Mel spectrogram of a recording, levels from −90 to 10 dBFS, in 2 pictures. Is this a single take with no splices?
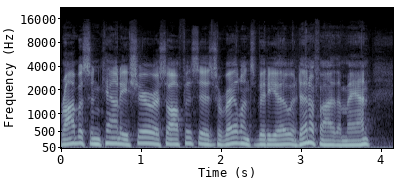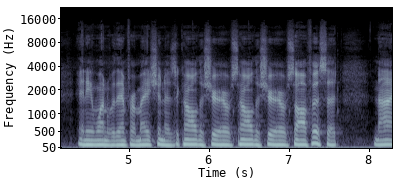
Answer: no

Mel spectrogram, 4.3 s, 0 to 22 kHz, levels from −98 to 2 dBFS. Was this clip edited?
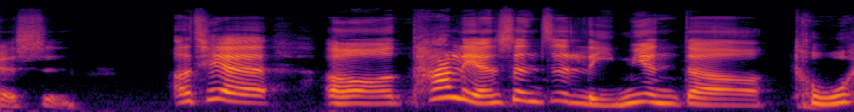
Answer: no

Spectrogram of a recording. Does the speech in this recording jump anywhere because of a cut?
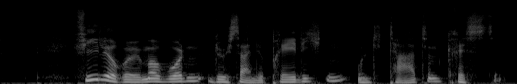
no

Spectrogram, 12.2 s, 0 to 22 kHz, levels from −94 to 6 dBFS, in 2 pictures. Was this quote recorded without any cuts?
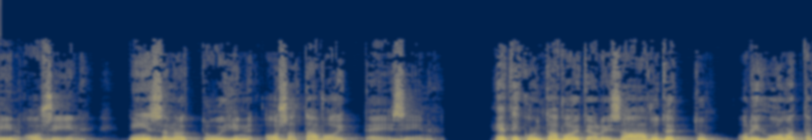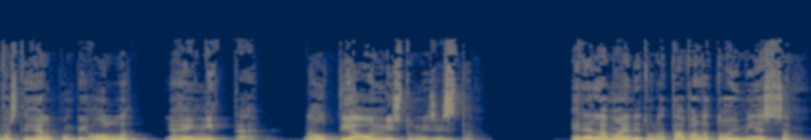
yes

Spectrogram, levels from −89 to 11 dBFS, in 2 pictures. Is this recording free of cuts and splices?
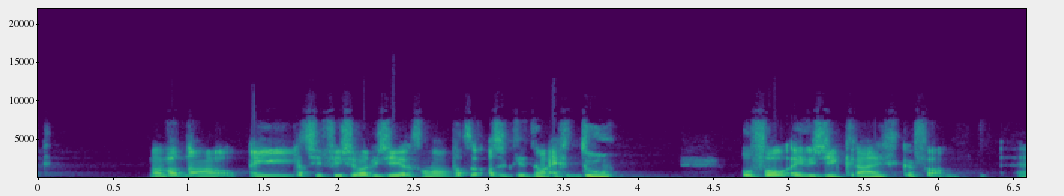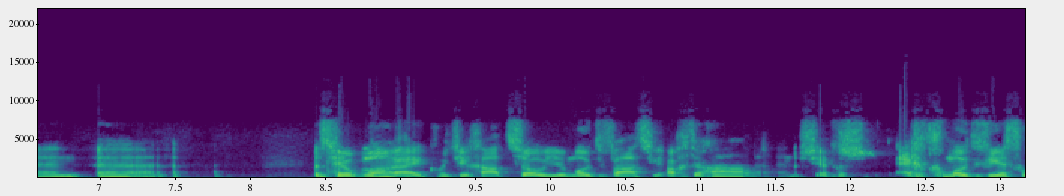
yes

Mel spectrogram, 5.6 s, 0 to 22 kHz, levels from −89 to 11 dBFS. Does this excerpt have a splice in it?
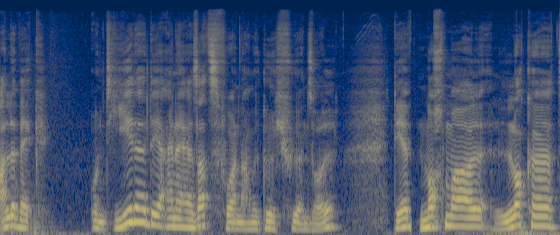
yes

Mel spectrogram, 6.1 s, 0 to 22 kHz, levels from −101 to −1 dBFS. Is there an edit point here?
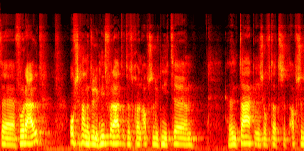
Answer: no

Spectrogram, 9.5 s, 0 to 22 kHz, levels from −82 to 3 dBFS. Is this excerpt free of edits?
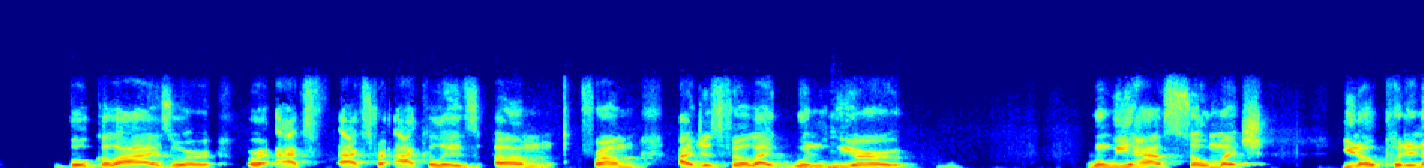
yes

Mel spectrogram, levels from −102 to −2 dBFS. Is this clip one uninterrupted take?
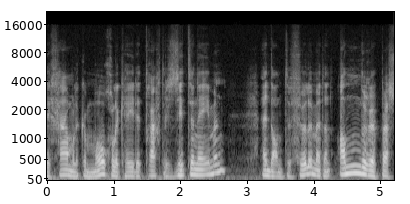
no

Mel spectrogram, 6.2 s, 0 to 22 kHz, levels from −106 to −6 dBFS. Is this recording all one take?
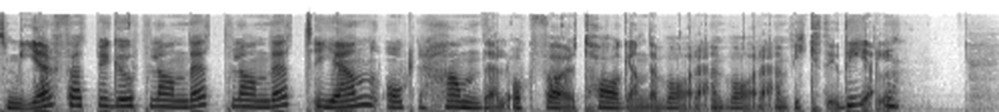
no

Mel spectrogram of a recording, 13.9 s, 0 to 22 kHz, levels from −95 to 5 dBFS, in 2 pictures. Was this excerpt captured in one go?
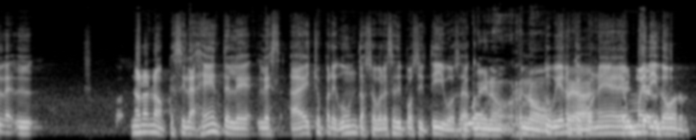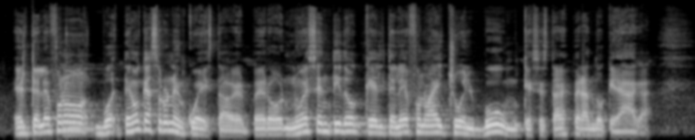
no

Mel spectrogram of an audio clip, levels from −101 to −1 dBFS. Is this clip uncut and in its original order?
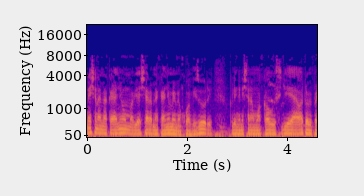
yes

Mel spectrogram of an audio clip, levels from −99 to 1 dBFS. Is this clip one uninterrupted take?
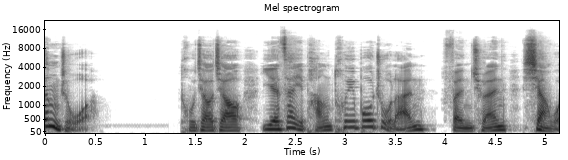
no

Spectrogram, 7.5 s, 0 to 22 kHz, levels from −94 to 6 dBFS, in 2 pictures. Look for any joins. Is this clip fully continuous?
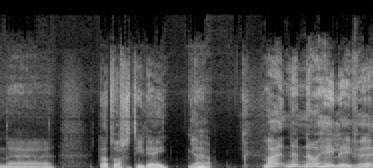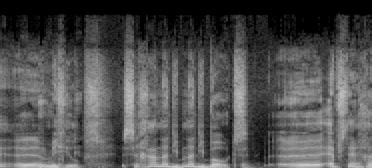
no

